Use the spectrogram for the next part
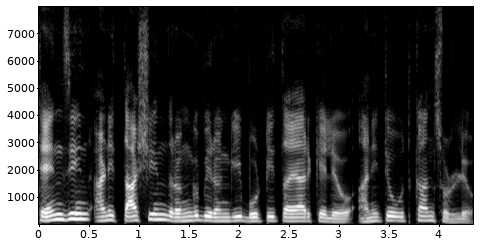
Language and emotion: Goan Konkani, neutral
